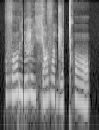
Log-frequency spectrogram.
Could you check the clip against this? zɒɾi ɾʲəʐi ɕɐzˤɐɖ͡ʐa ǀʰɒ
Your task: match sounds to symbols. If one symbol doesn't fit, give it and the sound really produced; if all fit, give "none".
a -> ɐ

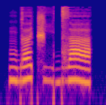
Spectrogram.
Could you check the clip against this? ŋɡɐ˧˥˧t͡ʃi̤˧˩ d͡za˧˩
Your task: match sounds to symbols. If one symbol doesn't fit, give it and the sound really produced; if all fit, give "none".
none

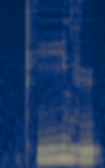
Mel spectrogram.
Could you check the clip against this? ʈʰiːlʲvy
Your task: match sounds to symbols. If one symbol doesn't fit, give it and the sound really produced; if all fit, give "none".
none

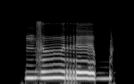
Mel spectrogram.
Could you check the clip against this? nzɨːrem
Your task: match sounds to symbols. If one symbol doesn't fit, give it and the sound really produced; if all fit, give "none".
m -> b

